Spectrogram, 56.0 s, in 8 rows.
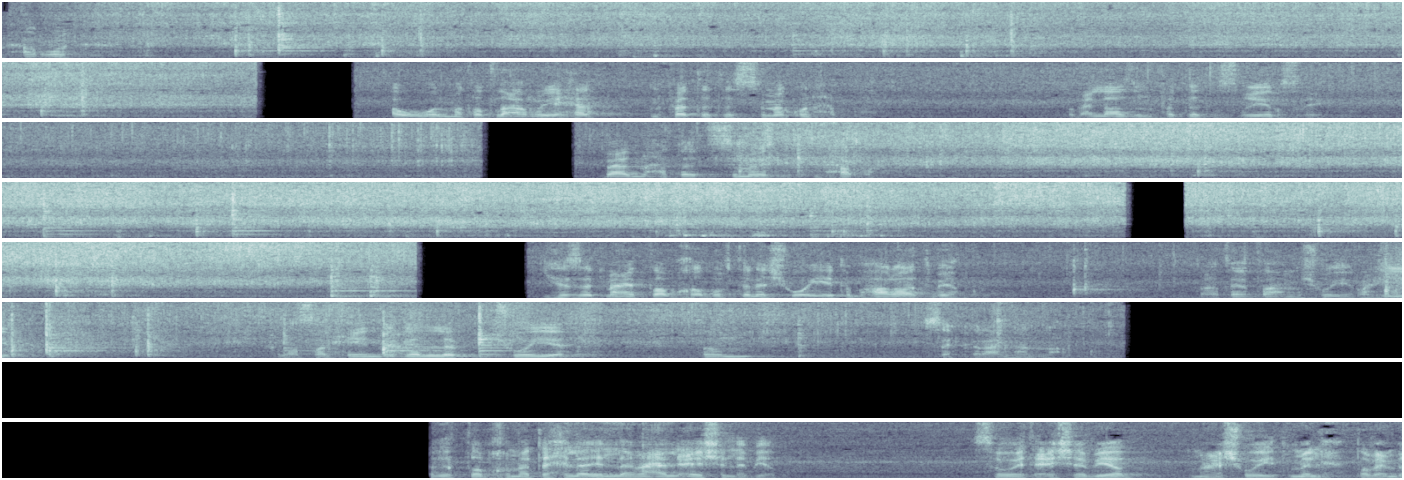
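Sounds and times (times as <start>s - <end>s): onions sizzling in oil: 0.1s - 8.3s, 10.7s - 30.1s, 32.6s - 40.6s.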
